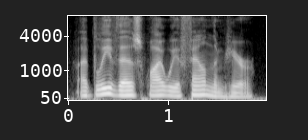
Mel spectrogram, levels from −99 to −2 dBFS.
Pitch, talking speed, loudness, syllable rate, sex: 115 Hz, 300 wpm, -19 LUFS, 7.6 syllables/s, male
